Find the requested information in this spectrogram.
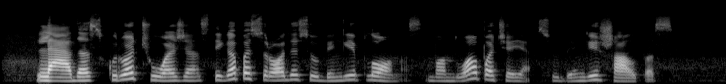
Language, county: Lithuanian, Klaipėda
